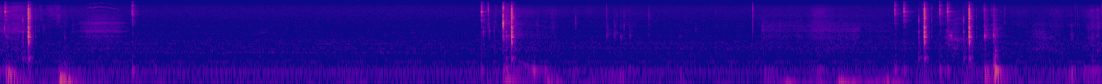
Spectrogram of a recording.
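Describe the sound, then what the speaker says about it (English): Soft clicking of keys on a computer keyboard, picked up quietly in irregular bursts of rapid taps separated by long near-silent pauses, with no voices. "I wonder if my keyboard's too loud"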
